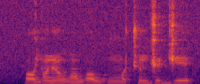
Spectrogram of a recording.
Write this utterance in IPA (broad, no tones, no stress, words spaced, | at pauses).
ɔjɔ̃ɾʲɔ̃ wɔ̃wɔ woŋ͡mɔt͡ʃõɡʲɜ ɡʲe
